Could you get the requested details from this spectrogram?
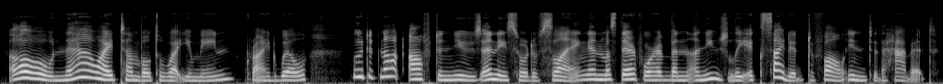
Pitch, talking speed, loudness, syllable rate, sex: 215 Hz, 195 wpm, -18 LUFS, 5.2 syllables/s, female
